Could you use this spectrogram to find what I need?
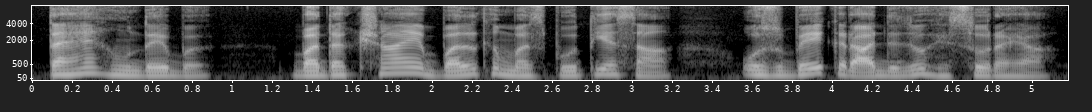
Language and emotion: Sindhi, neutral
